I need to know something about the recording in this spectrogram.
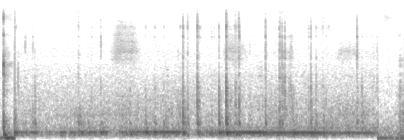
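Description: Faint small clicks and taps as a soldering iron tip works a tiny surface-mount resistor loose on a small circuit board, over a faint steady hum.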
